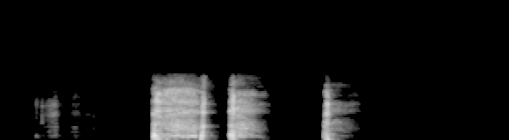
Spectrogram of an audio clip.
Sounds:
Cough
